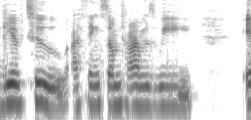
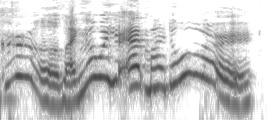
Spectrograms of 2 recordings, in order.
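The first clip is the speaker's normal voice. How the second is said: high, slow, amazed disbelief. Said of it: "I was like".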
